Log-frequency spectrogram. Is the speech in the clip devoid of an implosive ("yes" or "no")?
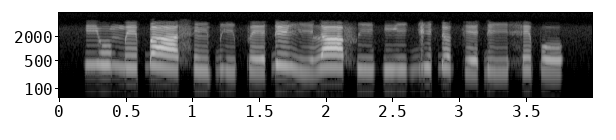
no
